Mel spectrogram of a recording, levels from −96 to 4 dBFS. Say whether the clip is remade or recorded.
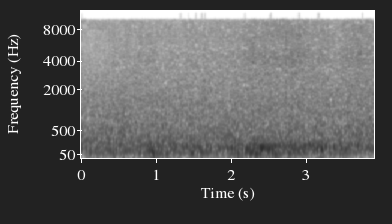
recorded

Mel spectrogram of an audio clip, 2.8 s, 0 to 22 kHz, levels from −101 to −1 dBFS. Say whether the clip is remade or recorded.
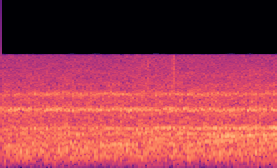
remade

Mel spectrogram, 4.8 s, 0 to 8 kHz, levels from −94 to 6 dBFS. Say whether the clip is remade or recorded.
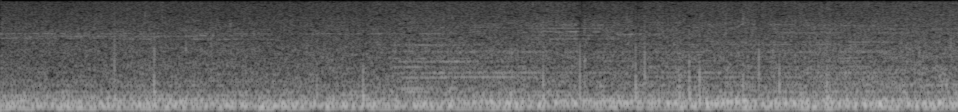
recorded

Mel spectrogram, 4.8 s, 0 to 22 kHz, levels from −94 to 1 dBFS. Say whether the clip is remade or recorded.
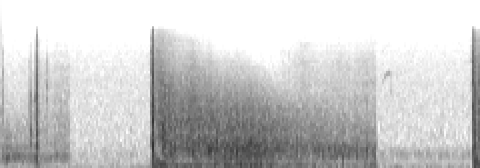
remade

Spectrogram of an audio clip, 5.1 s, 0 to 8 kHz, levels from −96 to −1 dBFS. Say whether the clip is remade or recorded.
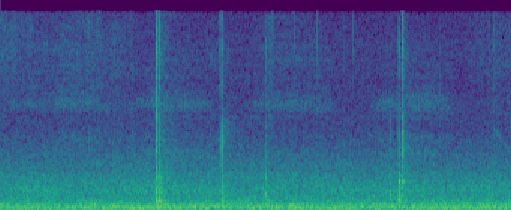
recorded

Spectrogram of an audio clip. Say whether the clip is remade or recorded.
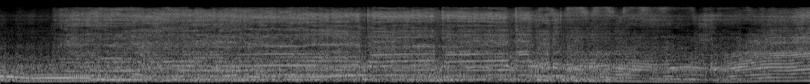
remade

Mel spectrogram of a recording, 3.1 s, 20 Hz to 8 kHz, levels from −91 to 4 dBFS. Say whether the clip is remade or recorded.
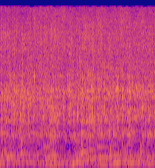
remade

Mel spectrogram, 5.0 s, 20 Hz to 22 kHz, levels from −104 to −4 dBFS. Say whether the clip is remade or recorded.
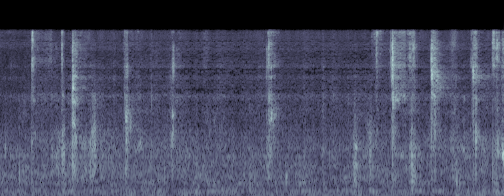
remade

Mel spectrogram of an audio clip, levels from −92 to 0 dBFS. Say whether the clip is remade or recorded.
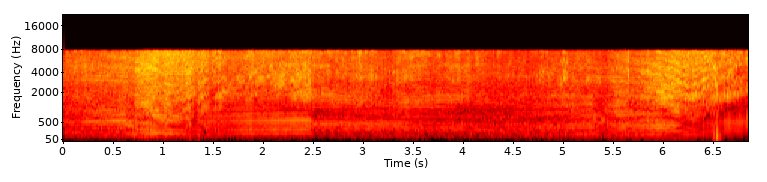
recorded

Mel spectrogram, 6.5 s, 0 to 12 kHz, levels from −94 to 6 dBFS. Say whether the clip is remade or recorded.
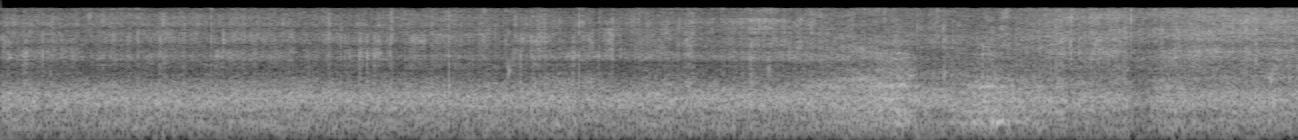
remade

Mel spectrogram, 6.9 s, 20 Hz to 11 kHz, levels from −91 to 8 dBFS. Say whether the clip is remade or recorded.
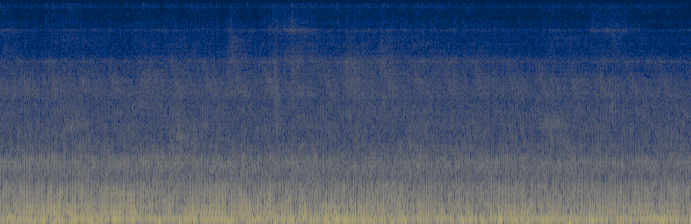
remade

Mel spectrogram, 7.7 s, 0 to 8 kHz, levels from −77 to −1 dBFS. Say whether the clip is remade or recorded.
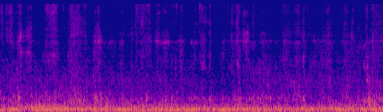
remade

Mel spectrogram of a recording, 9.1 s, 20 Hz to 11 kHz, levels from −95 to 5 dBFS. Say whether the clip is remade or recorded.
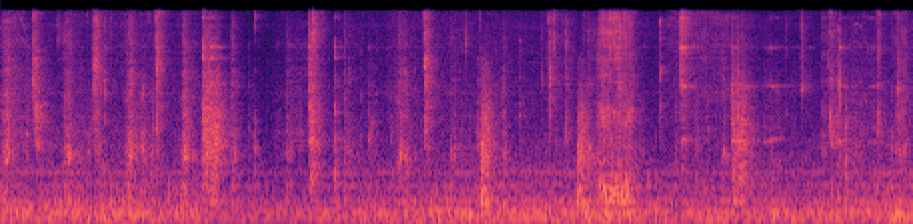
remade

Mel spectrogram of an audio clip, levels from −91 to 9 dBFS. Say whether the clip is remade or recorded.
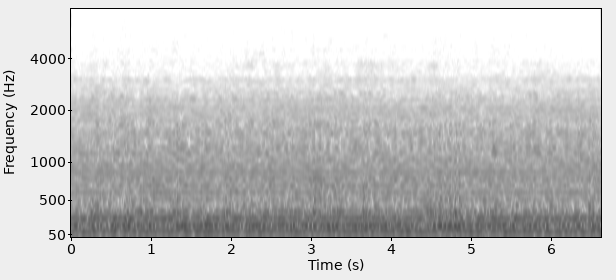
remade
